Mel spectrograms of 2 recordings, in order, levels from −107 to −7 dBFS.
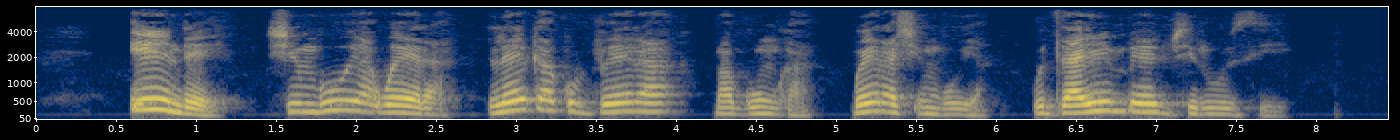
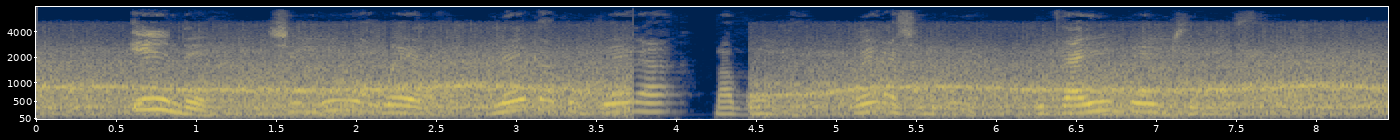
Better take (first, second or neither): first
